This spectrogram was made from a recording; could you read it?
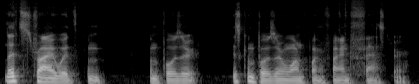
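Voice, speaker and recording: Halting man demoing code. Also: lowish voice, darkish tone. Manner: halting, repeats words while working on screen. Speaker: guest developer. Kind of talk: casual tech chat while demoing code.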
